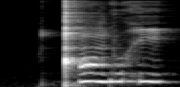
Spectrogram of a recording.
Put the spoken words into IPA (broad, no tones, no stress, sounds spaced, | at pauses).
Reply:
ǃʼ ɔ̃ ɡ u h i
